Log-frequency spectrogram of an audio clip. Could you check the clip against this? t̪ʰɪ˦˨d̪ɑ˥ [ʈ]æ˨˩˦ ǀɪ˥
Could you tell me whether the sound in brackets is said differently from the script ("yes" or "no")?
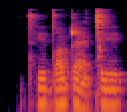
no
